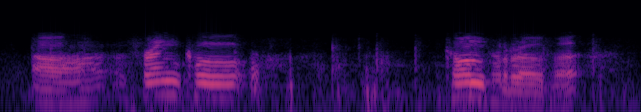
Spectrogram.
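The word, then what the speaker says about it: Frenkel-Kontorova: Okay, so Frankl Kontorova, as Pavel just told me I should pronounce it, model.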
